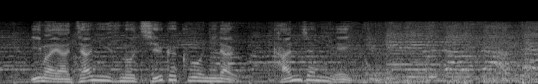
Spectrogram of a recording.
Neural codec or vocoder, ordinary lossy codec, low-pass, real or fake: none; none; none; real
